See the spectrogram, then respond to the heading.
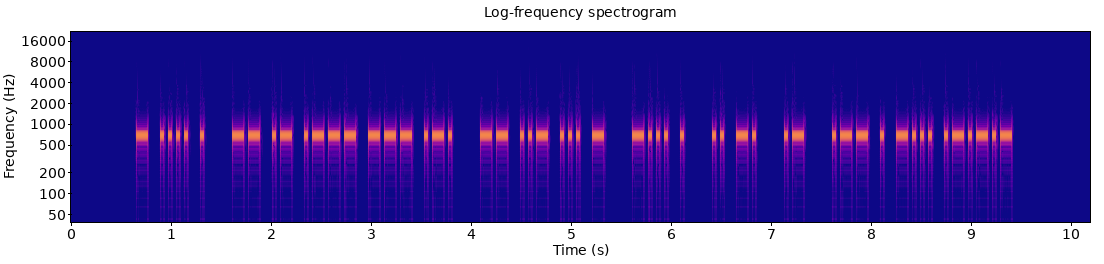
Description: Morse code, heard as a keyed tone, about 29 wpm, 700 Hz. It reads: THE MAJOR MUST BE IN A WEB.
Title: Sentences from Top 1000 Words - Review Part 4 - 30wpm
